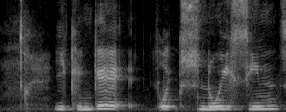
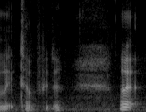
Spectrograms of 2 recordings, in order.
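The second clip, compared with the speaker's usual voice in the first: ordinary delivery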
